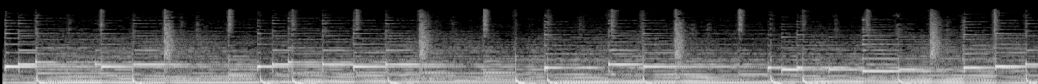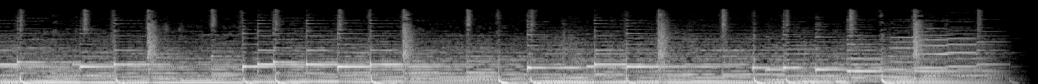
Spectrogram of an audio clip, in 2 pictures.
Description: Piano Instrumental

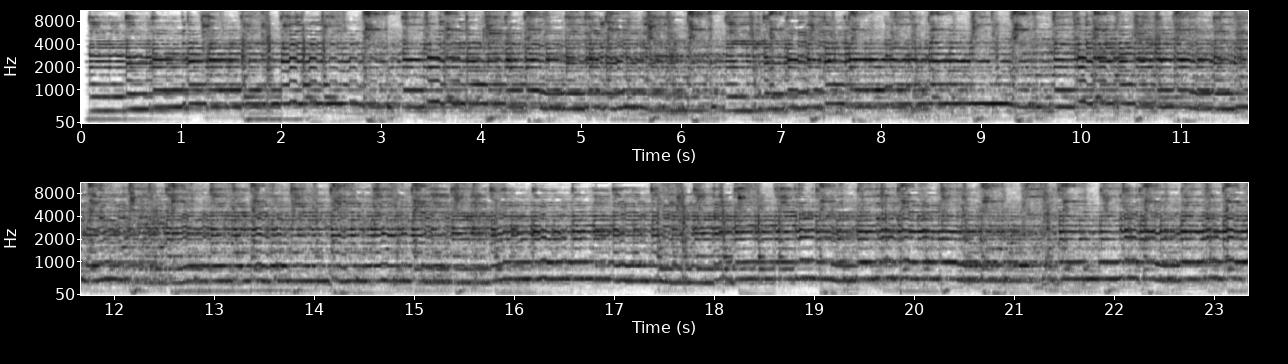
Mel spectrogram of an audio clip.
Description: Banjo Instrumental Ringtone

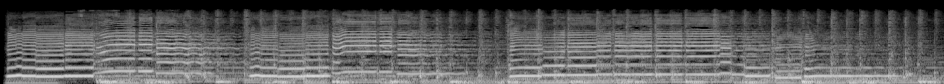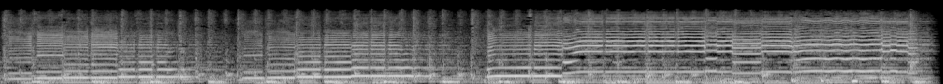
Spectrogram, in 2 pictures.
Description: Saxophone Instrumental Ringtone

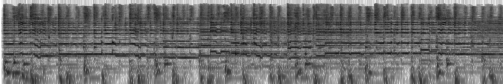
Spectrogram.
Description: Banjo Ringtone

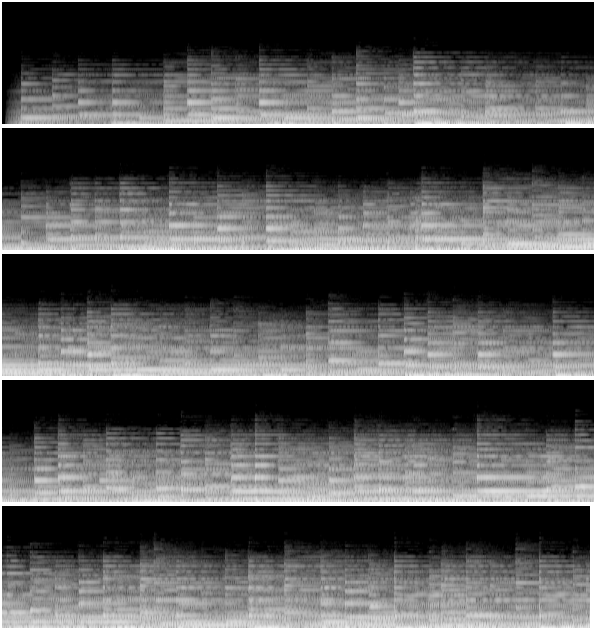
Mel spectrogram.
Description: Piano; english instrumental ringtone

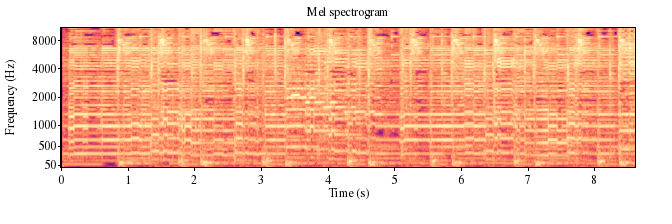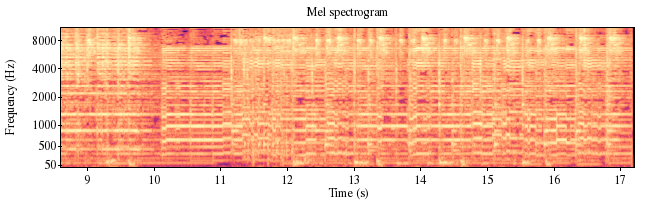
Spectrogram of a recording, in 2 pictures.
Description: Banjo Instrumental Ringtone

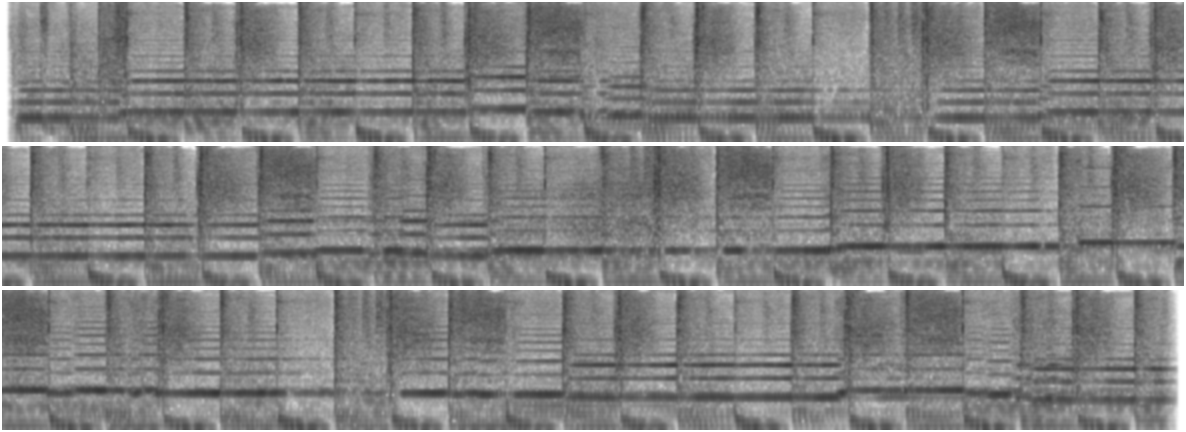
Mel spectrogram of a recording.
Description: Pianica Instrumental Ringtone

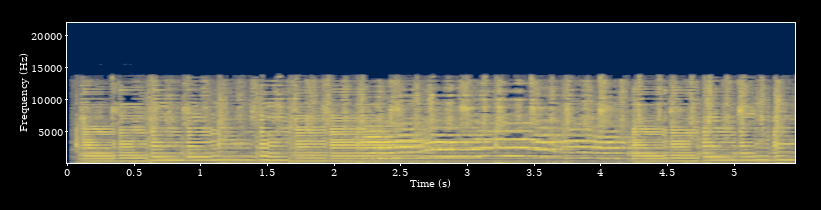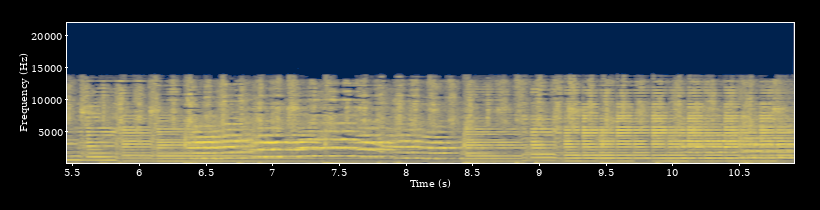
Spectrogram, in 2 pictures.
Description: BANJO Ringtone

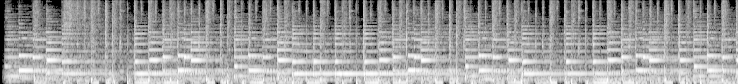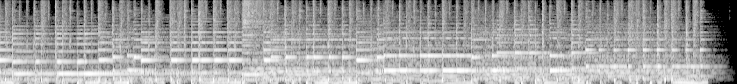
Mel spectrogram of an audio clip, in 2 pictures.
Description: Piano Instrumental Ringtone

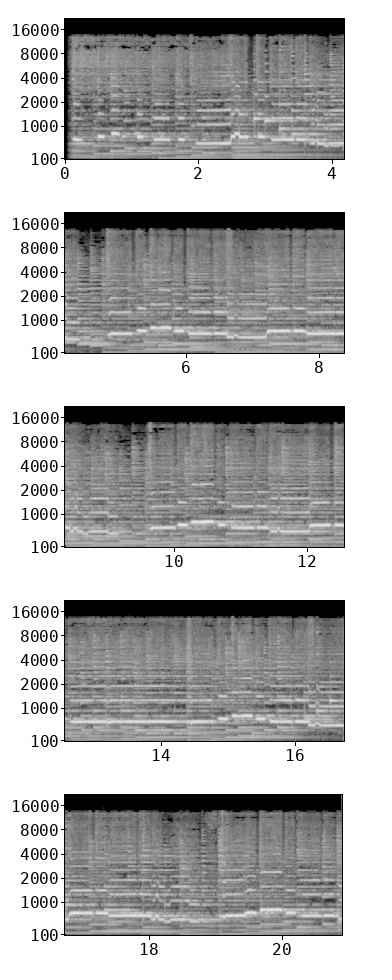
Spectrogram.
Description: Flute Instrumental Ringtone

